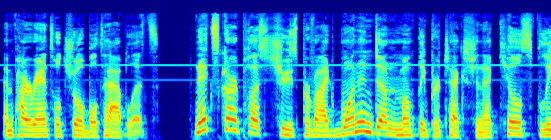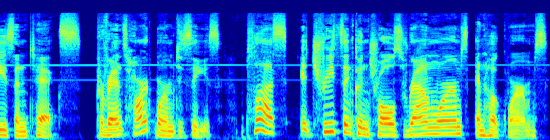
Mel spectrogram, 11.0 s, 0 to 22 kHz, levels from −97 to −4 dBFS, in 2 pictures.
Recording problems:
high-pitched whine; faint; throughout; 3 kHz, 30 dB below the speech

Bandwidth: 14.5 kHz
